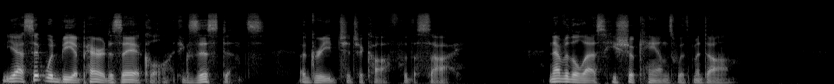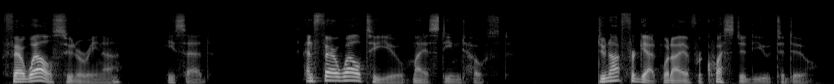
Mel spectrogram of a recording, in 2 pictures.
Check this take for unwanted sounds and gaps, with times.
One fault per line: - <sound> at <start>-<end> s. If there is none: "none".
none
